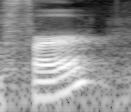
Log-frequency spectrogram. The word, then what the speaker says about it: for: the same pronunciation, although this one often gets reduced to more of a fur. So if I was doing for warlords, it might sound like fur for 4 warlords.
